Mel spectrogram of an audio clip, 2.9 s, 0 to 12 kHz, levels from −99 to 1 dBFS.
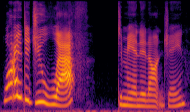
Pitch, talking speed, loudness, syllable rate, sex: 250 Hz, 145 wpm, -21 LUFS, 3.9 syllables/s, female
